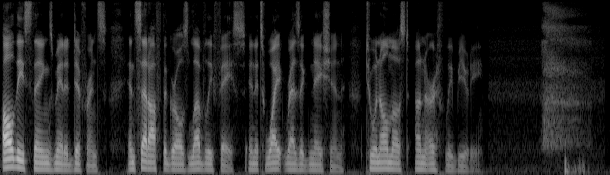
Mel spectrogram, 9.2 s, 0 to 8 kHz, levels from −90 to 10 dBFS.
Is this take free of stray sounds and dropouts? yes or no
no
